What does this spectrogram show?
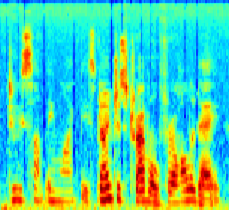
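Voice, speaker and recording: A woman talks at a fairly quick pace in an Australian accent. Her voice has vocal fry. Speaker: volunteer. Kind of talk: interview. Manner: animated.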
